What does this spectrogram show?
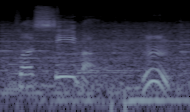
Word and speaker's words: placebo: Placebo. The stress is on the middle syllable.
